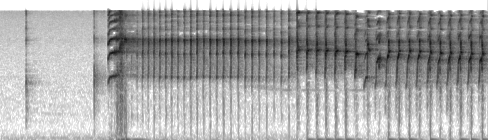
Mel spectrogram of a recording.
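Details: Lovebird fighter giving its long 'ngekek panjang' chatter, meant to provoke rivals: after a second of quiet, a fast, dense, high buzzing trill bursts in and runs without a break, slightly rising in pitch near the end.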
